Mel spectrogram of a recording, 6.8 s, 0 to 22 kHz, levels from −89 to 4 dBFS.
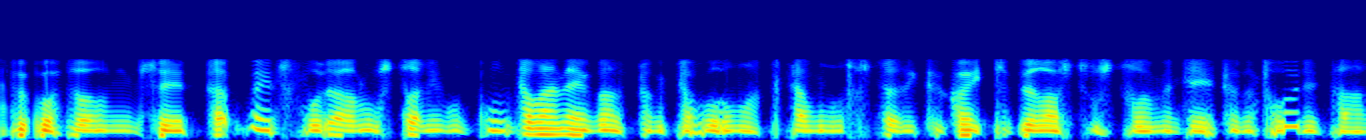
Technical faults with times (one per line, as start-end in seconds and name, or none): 0.00-6.83 Codec 2 vocoder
